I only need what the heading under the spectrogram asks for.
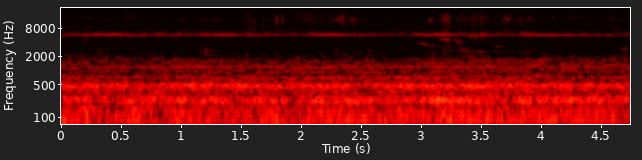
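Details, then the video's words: Bees in large numbers feeding at flowering ora-pro-nobis one morning, producing a constant dense hum of beating wings, slightly swelling near the end, over a faint persistent high-pitched tone. "orapronobis florida com muitas abelhas"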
